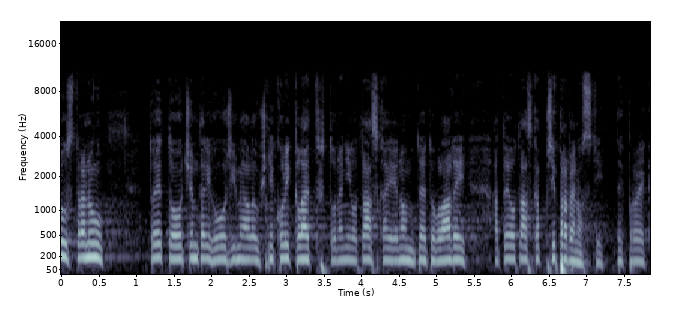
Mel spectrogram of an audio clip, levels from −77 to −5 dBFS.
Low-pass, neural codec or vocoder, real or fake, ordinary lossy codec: 10.8 kHz; none; real; AAC, 48 kbps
